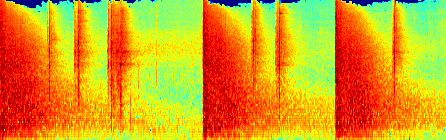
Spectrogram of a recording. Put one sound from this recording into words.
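Bullets clang against metal targets.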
